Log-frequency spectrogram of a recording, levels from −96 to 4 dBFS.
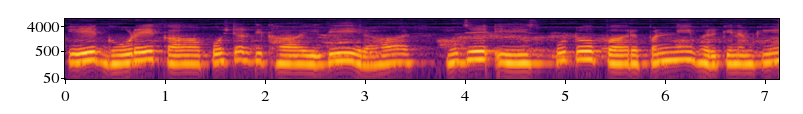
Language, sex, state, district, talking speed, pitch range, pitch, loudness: Hindi, female, Madhya Pradesh, Umaria, 115 wpm, 180-220 Hz, 195 Hz, -15 LUFS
